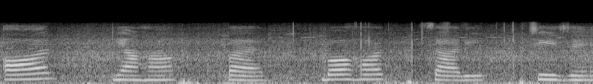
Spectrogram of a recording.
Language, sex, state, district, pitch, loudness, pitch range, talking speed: Hindi, female, Chandigarh, Chandigarh, 215 Hz, -15 LUFS, 205-230 Hz, 60 wpm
